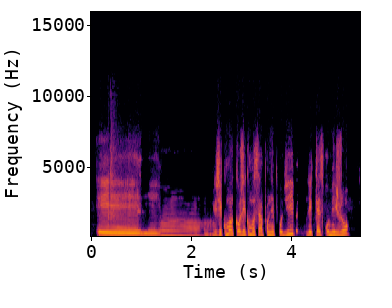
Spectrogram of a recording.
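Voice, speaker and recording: A woman's medium-pitched voice at a very slow pace, ordinary pitch variation, dry and close with no echo. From French Guiana. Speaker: customer giving testimonial. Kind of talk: testimony.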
